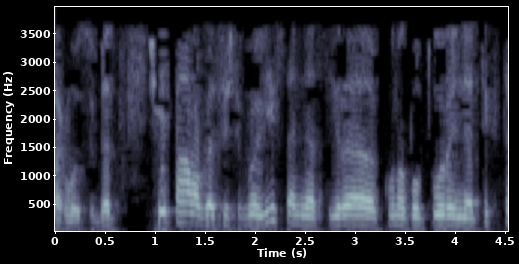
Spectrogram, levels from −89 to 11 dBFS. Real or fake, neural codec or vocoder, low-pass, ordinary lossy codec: real; none; 3.6 kHz; MP3, 16 kbps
